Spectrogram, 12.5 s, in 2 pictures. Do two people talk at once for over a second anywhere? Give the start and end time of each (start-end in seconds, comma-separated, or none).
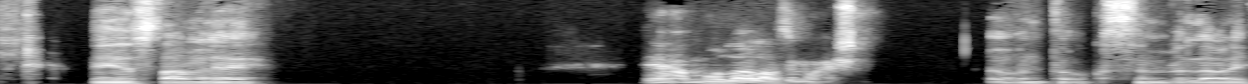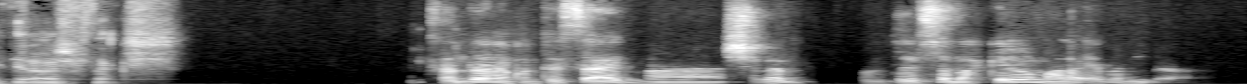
none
